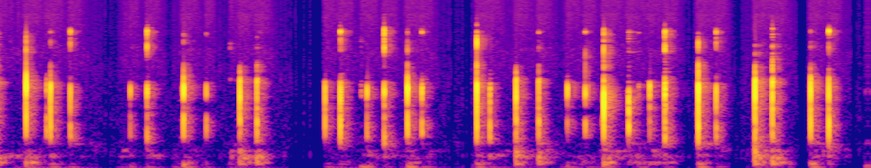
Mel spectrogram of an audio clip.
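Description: Fingertips of both hands type on a white plastic mechanical keyboard with translucent keycaps. About thirty quick, bright, sharp key clicks come in short bursts with brief pauses, each dying away at once. The overall level is quiet.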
